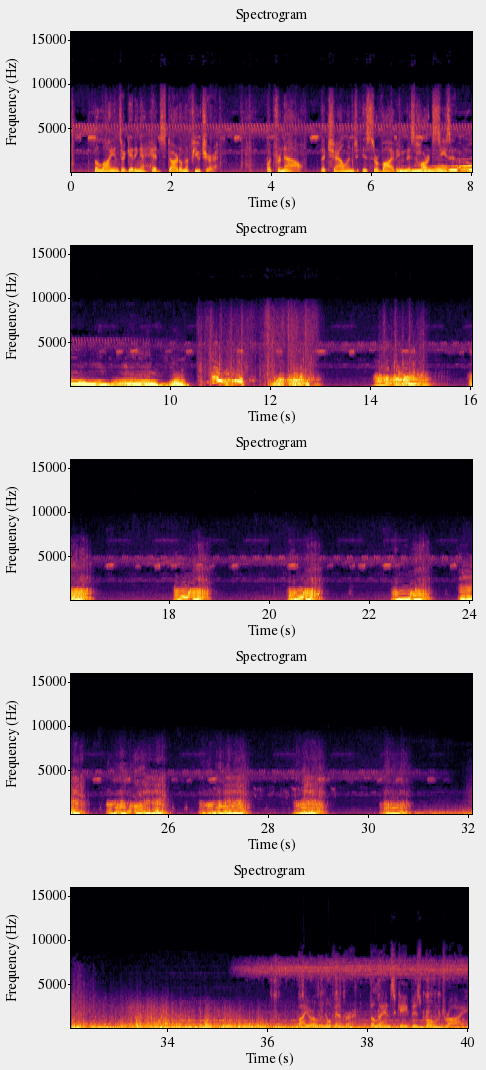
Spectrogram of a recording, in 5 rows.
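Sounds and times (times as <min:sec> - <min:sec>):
lion roaring: 0:06.6 - 0:13.0, 0:14.1 - 0:16.5, 0:30.2 - 0:31.3
low rumble: 0:30.9 - 0:40.0.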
